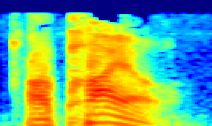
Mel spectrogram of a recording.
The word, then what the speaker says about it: Arpaio: Arpaio is how it's pronounced. Arpaio. Maricopa County Sheriff Joe Arpaio.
